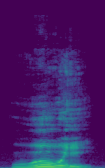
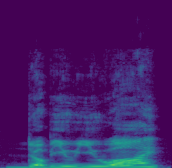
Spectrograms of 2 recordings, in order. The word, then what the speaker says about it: WUI: blazes are textbook wui it's an acronym pronounced wooi or wui wild Urban interface those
